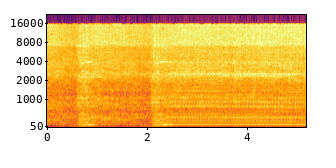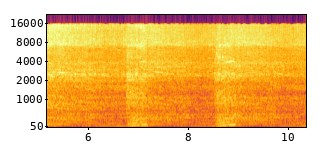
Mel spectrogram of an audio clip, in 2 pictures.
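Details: Komatsu S6D125 six-cylinder diesel test-run after general overhaul: deep, steady beat with a couple of clean throttle blips, no knocks or misses; normal running.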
